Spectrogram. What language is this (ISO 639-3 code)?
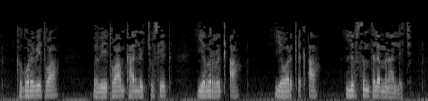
amh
